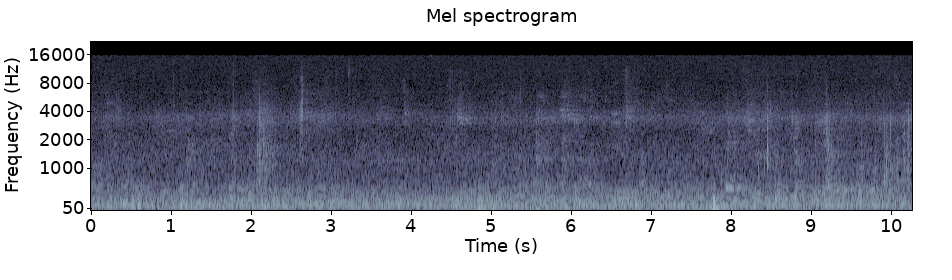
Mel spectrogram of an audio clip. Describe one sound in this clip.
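Paper rustles as sheets are handled.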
